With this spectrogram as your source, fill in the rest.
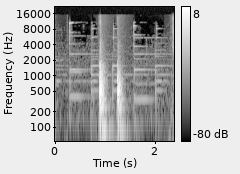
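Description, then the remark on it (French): Two heavy knocks on a door, spaced about a third of a second apart, set among softer ringing, chime-like tones that sustain and fade: Little Red Riding Hood knocking at the door of her grandmother's house. “Ensuite, il ferma la porte et s'alla coucher dans le lit de la mère Grand, en attendant le petit chaperon rouge qui, quelque temps après, vint heurter à la porte”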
